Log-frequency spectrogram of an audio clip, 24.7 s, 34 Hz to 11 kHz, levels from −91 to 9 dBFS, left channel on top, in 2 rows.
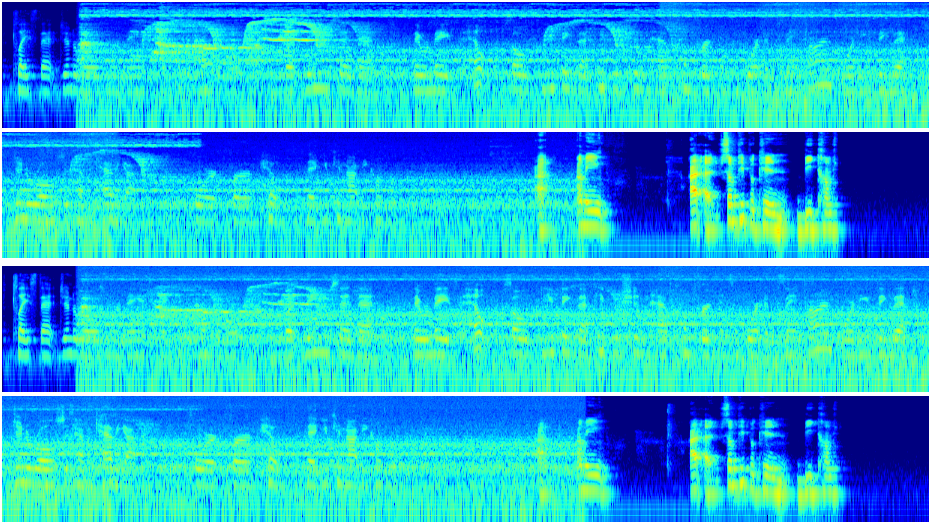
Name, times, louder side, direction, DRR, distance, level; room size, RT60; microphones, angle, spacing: voice 1, 0.0-3.1 3.8-5.0 5.5-14.2 14.8-16.1 16.4-17.7, right 4 dB, 80° right, 0.8 m, -41 dB
sound 1, 1.0-15.0, left 5 dB, 75° left, 2.7 m, -41 dB
sound 2, 1.0-20.2, right 4 dB, 50° right, 0.6 m, -41 dB
sound 3, 8.7-13.9, left 1 dB, 15° left, 0.7 m, -47 dB
voice 2, 20.0-20.5 21.5-23.5, left 7 dB, 55° left, 0.4 m, -29 dB
12.0 x 6.3 x 4.7 m
head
